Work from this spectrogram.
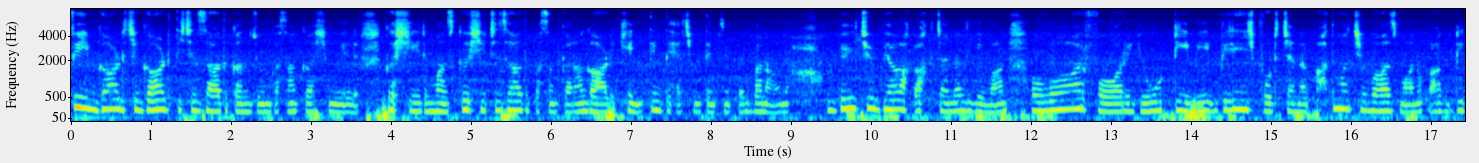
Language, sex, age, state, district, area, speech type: Kashmiri, female, 18-30, Jammu and Kashmir, Ganderbal, rural, spontaneous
